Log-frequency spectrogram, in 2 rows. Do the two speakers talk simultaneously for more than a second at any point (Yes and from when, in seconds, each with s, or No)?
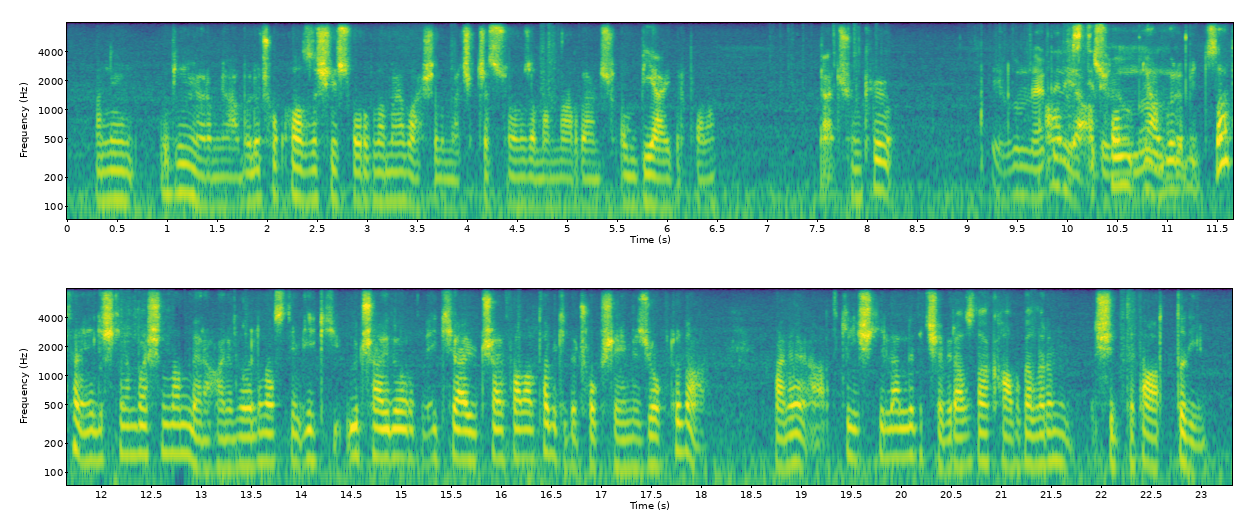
Yes, from 9.8 s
